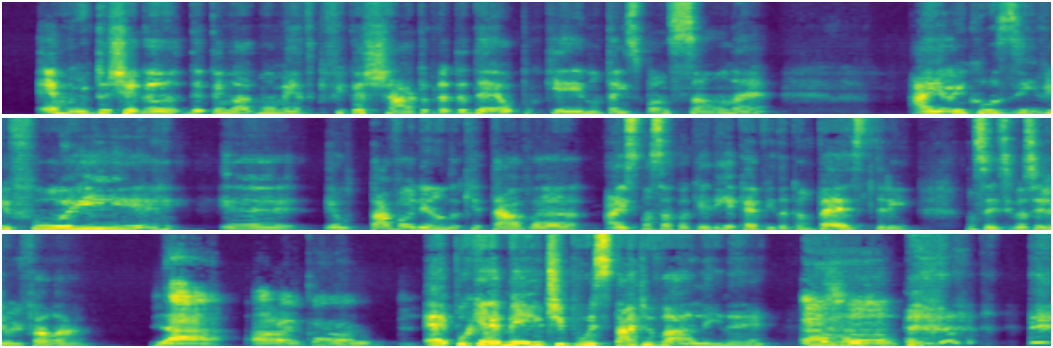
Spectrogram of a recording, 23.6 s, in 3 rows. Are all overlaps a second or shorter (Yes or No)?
Yes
